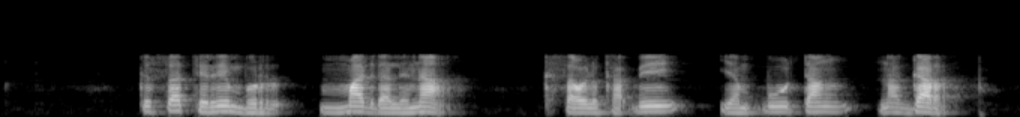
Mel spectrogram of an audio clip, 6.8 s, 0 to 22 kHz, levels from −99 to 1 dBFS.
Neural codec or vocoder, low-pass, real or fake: none; 3.6 kHz; real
